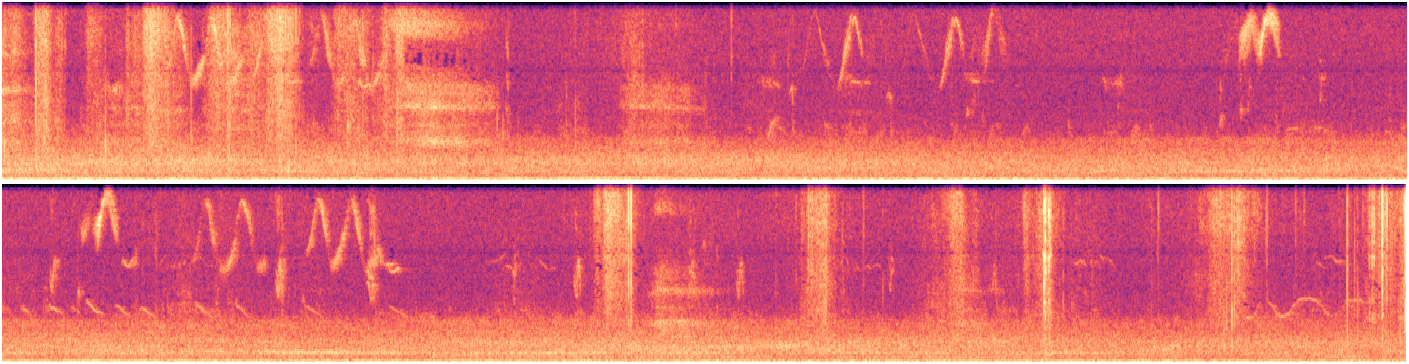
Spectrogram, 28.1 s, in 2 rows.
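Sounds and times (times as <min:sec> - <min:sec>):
small birds chirping: 0:00.0 - 0:05.0, 0:19.8 - 0:28.0
steady low rumble: 0:00.0 - 0:28.0.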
